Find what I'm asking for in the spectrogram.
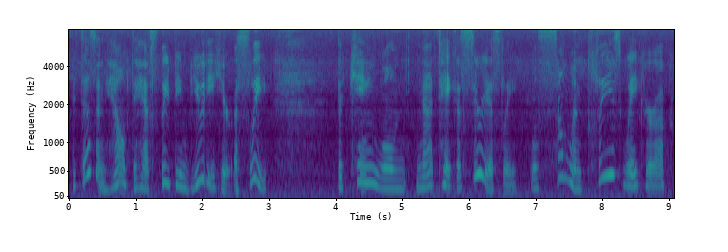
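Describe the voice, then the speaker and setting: A woman acts out a defiant, scheming princess in a radio play. The voice is gravelly at the edges and very animated, with a pointed, assertive delivery. Faint noise sits behind it. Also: fairly high pitch, a little slow, heavily acted, low-quality recording. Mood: exasperated. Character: blunt, scheming, defiant fairy-tale princess. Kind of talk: community radio theater acting.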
